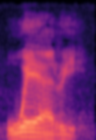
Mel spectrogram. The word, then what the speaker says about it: wary: The first word, that is the upper word, many people find themselves mispronouncing it as worry, which is wrong. You say wary, wary.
